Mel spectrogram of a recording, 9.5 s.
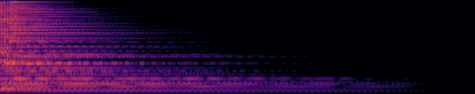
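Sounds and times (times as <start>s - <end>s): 
12 string electric and acoustic guitar loops in E major: 0.0s - 6.8s.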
